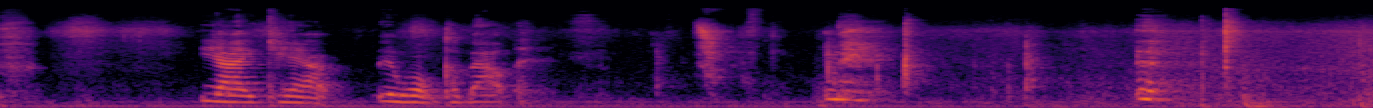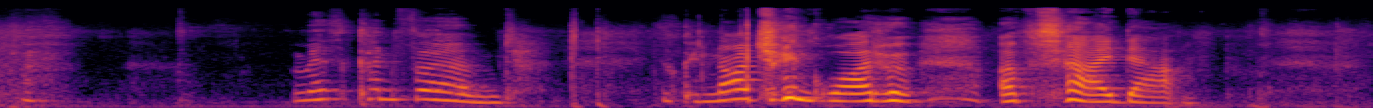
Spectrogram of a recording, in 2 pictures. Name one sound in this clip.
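A young girl talks and sings animatedly close by.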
